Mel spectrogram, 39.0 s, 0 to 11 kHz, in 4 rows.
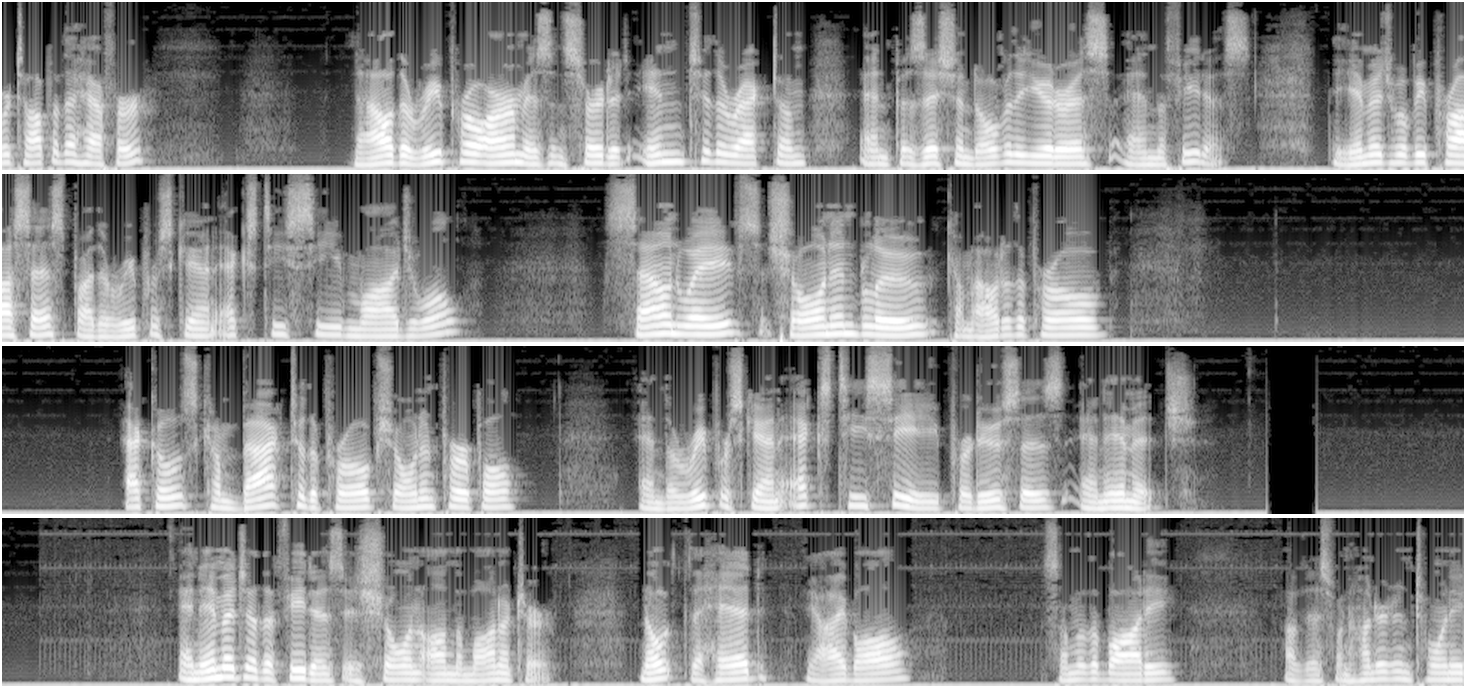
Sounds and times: Speech: 0:00.0 - 0:01.0, 0:02.4 - 0:12.9, 0:13.8 - 0:17.2, 0:20.3 - 0:23.0, 0:23.7 - 0:27.5, 0:30.4 - 0:32.9, 0:33.5 - 0:35.4, 0:36.2 - 0:37.1, 0:37.8 - 0:38.9.

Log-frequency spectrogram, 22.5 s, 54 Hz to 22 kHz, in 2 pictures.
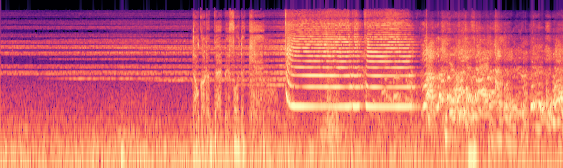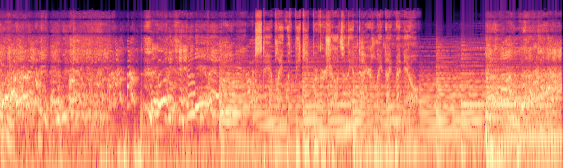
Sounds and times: Speech: 0:03.8 - 0:05.7, 0:15.6 - 0:19.7
Music: 0:15.6 - 0:22.5.

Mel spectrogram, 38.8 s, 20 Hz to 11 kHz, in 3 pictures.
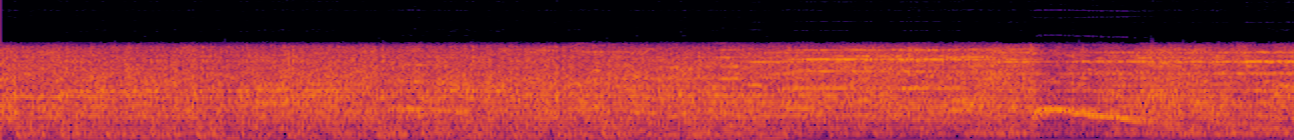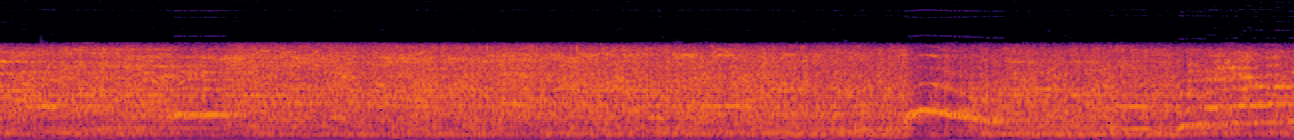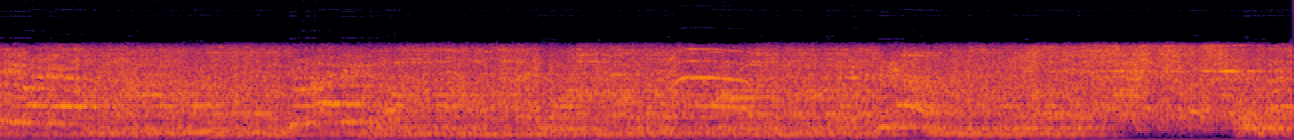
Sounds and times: Inside, large room or hall: 0:00.0 - 0:38.8
Music: 0:00.0 - 0:38.8
Speech: 0:24.7 - 0:26.9, 0:28.7 - 0:29.8, 0:34.4 - 0:35.4.

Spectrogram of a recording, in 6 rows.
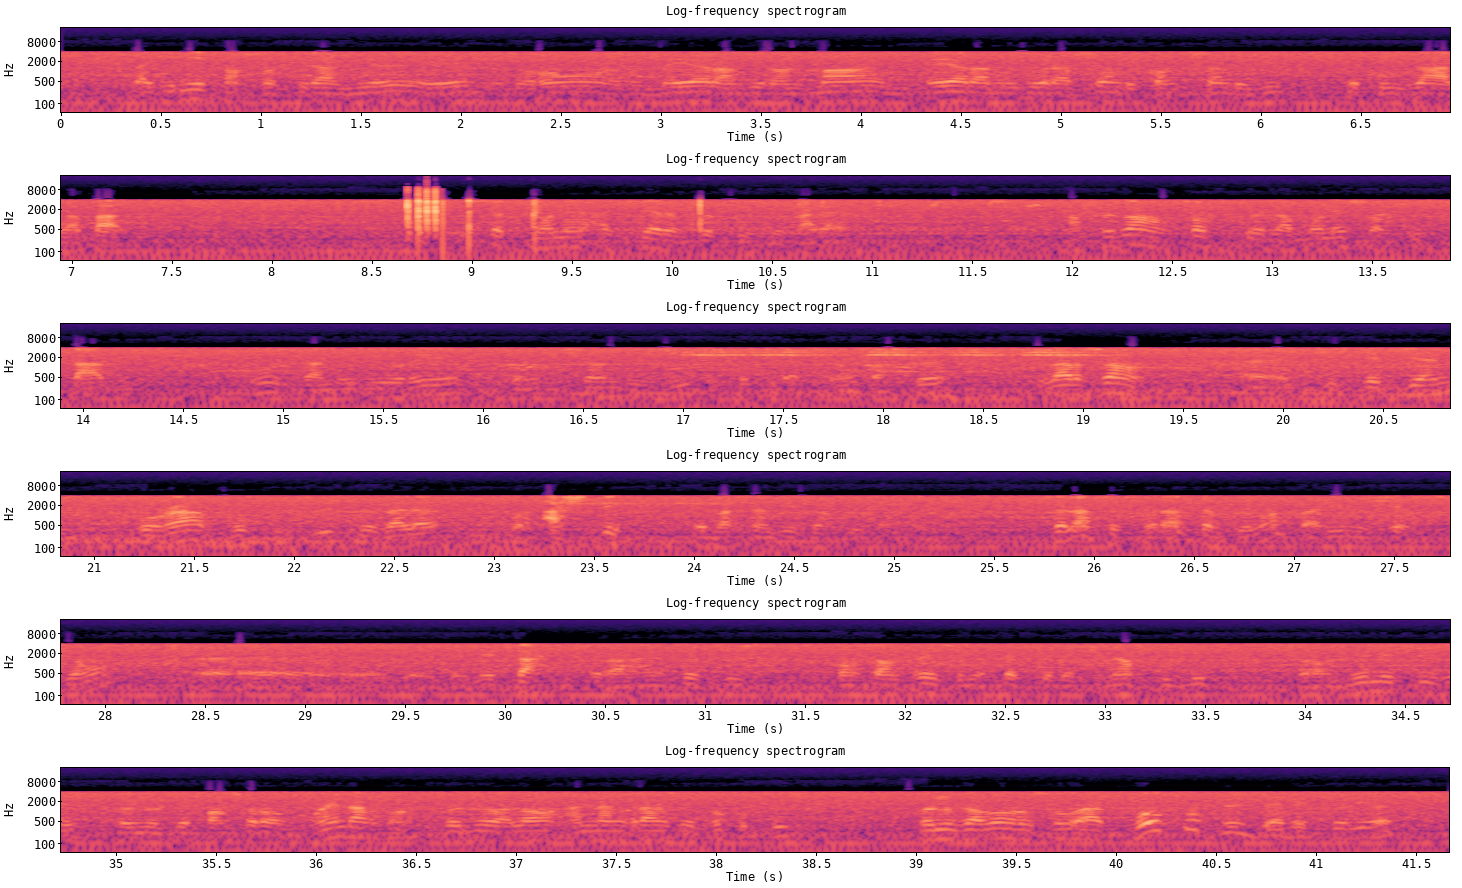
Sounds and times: Outside, rural or natural: 0:00.0 - 0:41.6
Speech: 0:00.4 - 0:07.3, 0:09.0 - 0:10.9, 0:12.0 - 0:14.2, 0:14.8 - 0:25.0, 0:25.8 - 0:38.4, 0:39.0 - 0:41.4.

